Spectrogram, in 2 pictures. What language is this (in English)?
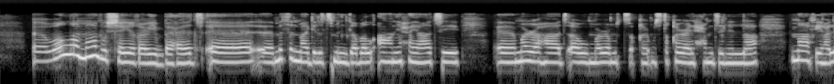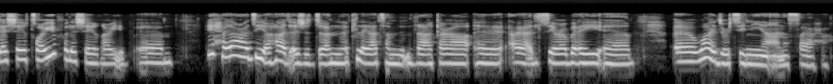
Gulf Arabic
